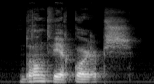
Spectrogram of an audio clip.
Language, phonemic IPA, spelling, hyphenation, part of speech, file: Dutch, /ˈbrɑnt.ʋeːrˌkɔrps/, brandweerkorps, brand‧weer‧korps, noun, Nl-brandweerkorps.ogg
- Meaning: a fire brigade, a fire department (chiefly local organisation of fire fighters)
